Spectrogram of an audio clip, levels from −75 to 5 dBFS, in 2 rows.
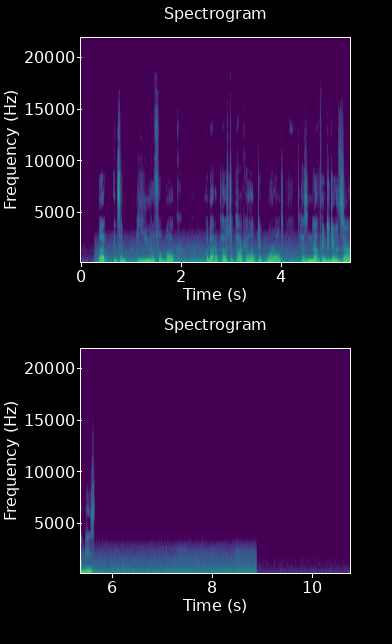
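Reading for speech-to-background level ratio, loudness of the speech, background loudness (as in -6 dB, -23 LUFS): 18.0 dB, -22.5 LUFS, -40.5 LUFS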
